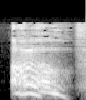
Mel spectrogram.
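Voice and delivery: high, exasperated cry; screaming. A narrator's reading. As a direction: cry out in frustration. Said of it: "I screamed".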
